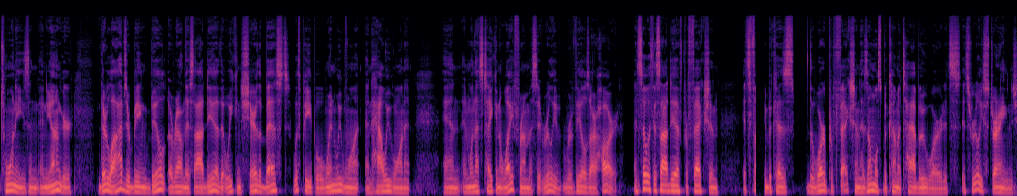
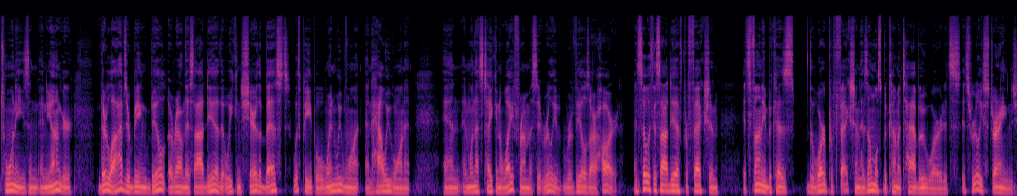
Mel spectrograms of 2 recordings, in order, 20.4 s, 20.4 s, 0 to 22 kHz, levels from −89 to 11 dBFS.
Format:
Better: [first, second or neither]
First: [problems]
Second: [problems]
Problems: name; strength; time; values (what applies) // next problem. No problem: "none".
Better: second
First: audio cutting out; at 15 s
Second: none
